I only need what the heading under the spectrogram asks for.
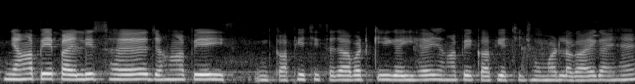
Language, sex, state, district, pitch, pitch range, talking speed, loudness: Hindi, female, Punjab, Pathankot, 215 Hz, 205-230 Hz, 190 wpm, -15 LUFS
